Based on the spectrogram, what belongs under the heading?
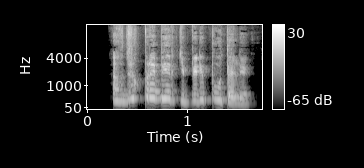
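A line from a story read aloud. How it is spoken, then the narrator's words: Horrified exclamation. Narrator (Russian): с ужасом воскликнула Вера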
